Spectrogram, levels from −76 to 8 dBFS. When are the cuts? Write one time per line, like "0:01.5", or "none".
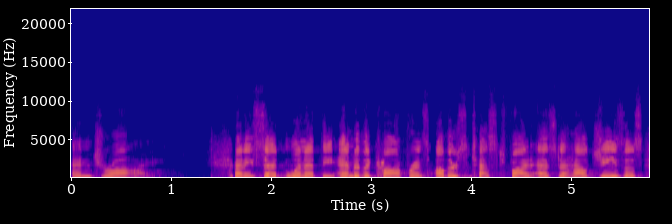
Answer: none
